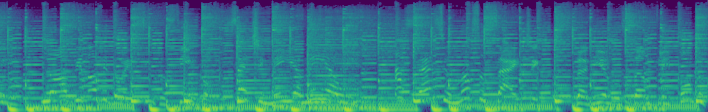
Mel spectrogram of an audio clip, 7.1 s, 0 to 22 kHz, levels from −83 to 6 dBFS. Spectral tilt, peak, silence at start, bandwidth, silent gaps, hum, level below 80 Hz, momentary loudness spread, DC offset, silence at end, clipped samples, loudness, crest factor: -4.5 dB/octave; 0 dBFS; 0 s; over 20 kHz; none; none; -18 dBFS; 2 LU; under 0.1%; 0 s; under 0.1%; -14 LUFS; 14 dB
